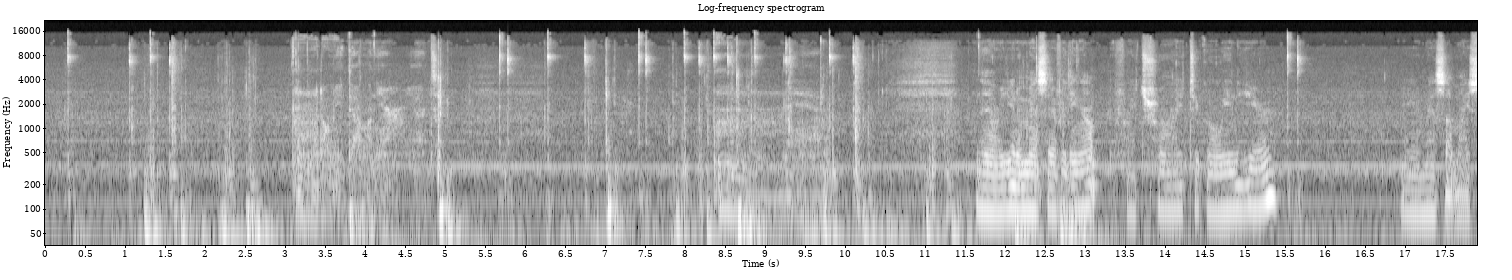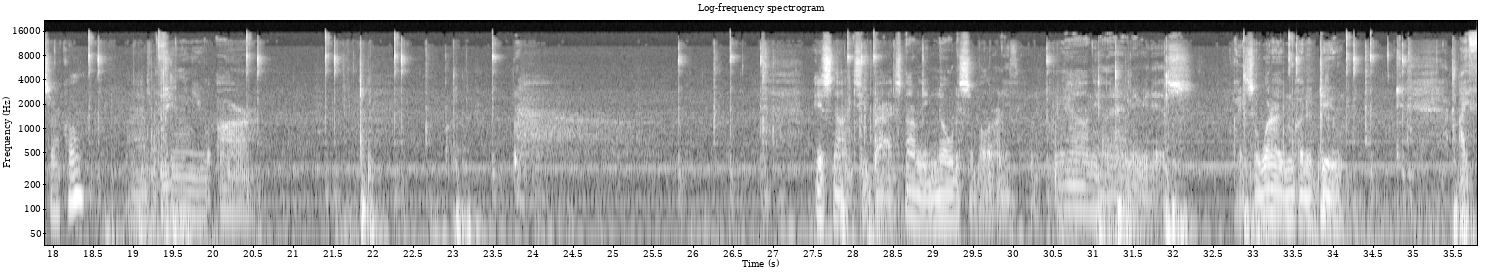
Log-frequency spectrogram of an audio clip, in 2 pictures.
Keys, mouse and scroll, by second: 0.6-2.5 middle drag, 2.5 ctrl+r, 4.9 Tab, 7.0 Tab, 8.7 a, 12.6 ctrl+r, 19.4 ctrl+r, 21.9 Tab, 22.8 click, 23.1 a, 24.5-25.2 middle drag, 25.9-26.5 middle drag, 26.7-29.0 middle drag, 29.2-29.5 middle drag, 31.3 ctrl+z, 32.0 ctrl+z, 32.9 a, 33.5-33.8 right drag, 33.8 Tab, 34.6 middle click, 35.5 a.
